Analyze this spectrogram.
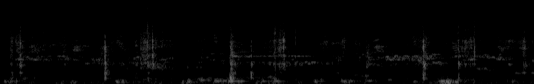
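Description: Kitchen knife slicing a red onion on a bamboo cutting board: a dozen or so crisp, irregularly spaced cuts, each blade stroke crunching through the onion layers and tapping the board.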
